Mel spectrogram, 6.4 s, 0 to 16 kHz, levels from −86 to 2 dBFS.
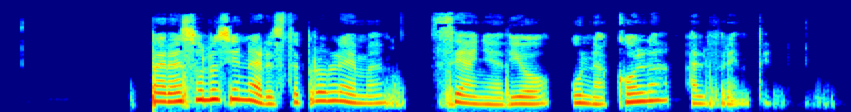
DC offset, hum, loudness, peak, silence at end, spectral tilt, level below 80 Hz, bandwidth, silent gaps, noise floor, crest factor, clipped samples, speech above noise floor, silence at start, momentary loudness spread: under 0.1%; none; -18 LUFS; -2 dBFS; 0.65 s; -4.5 dB/octave; -62 dBFS; 11.5 kHz; none; -87 dBFS; 16 dB; under 0.1%; 69 dB; 1.15 s; 14 LU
